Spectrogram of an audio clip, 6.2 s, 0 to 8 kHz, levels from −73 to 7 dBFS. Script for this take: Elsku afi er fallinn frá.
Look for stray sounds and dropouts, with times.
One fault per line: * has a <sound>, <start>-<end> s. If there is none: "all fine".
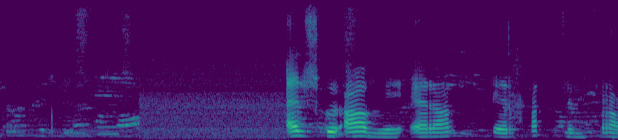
all fine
